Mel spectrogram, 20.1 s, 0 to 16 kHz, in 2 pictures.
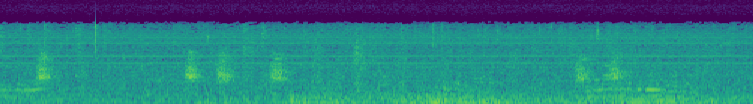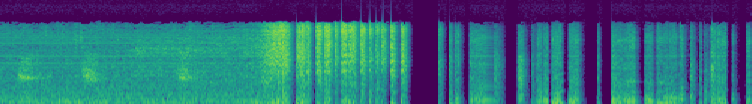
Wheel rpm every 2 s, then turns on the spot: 0, 0, 0, 0, 0, 0, 10, 160, 80, 0.
none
